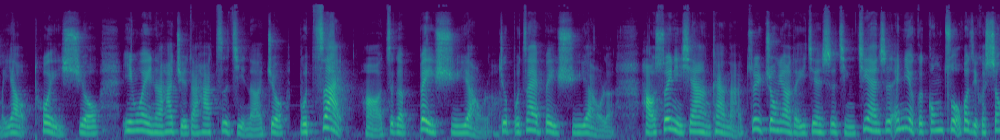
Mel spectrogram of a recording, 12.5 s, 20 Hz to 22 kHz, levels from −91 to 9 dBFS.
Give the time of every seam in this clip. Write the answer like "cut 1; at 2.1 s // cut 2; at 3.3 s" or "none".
cut 1; at 3.6 s // cut 2; at 6.2 s

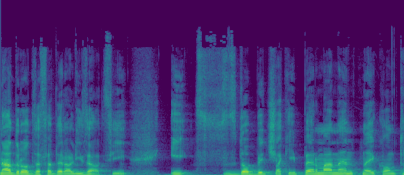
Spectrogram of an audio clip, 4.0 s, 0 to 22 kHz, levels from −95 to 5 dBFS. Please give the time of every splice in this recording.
cut 1; at 2.7 s

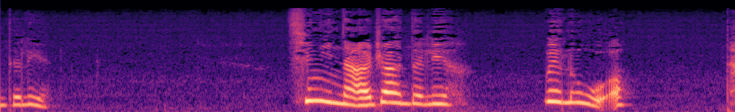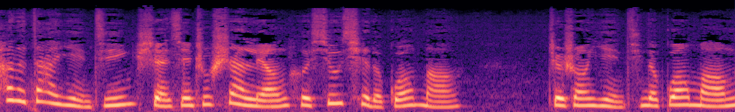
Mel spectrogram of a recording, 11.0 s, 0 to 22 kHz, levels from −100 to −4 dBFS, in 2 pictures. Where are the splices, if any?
cut 1; at 4.8 s

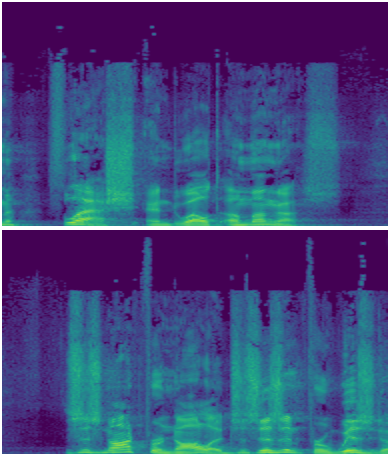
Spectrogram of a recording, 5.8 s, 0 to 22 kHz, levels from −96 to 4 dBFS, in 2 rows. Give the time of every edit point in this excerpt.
none

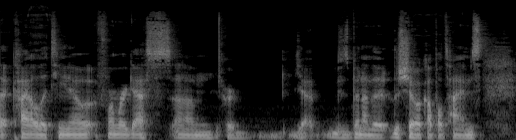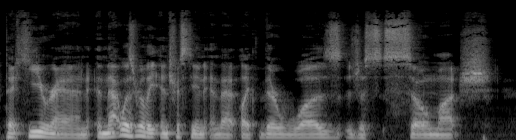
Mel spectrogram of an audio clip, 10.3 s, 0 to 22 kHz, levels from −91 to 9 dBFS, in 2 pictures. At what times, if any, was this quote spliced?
none

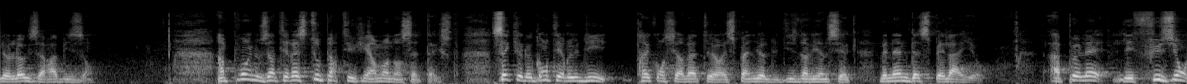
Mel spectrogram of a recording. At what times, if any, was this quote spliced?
none

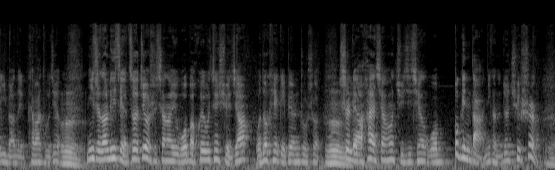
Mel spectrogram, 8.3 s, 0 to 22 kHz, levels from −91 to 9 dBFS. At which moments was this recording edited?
cut 1; at 3.8 s

